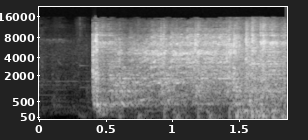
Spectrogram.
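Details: Husqvarna YTH21K42 lawn tractor small engine after clearing hydrolock from a carb float that would not close and changing the oil: catches instantly and settles into a steady, even run with no misfire or stumble.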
